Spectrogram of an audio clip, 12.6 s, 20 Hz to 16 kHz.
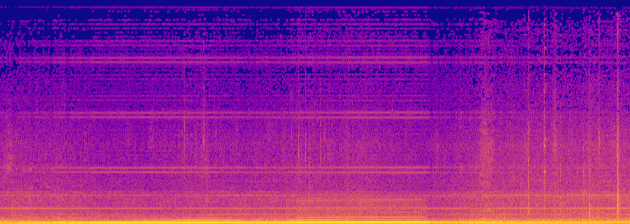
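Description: A Boeing 777-300ER's GE90-115B jet engine starting, heard from inside the cabin: a low whine that slowly rises in pitch as the engine spools up, then drops abruptly about eight and a half seconds in, leaving a lower steady hum.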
